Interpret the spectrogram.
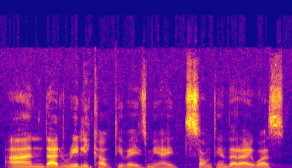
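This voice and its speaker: A Spanish-native man from Costa Rica, a flamenco guitarist, talking haltingly in an interview and repeating words as he goes. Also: mid-range voice. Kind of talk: interview conversation.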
